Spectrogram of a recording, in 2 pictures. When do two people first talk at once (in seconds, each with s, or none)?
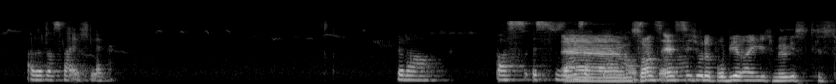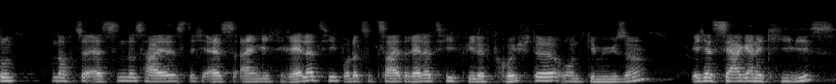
5.6 s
